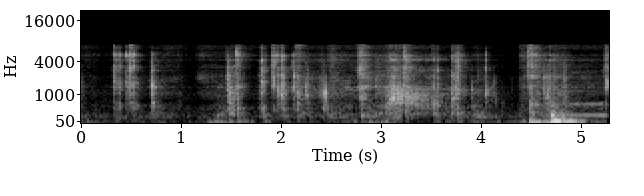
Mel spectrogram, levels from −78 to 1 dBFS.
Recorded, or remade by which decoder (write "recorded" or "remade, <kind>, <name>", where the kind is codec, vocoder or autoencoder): remade, codec, SNAC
